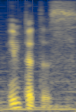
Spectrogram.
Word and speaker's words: Impetus: I just love calling out Brits on their pronunciation, you know, because every second word I pronounce is wrong. Can you say it then? Impetus.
